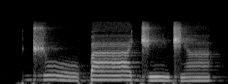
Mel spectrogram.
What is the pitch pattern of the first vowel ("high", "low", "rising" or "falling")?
falling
